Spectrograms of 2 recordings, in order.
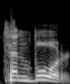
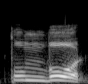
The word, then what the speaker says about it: طنبور: Sheikh is saying in Arabic there's a dhamma on the ta. Tumbur, tumbur.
